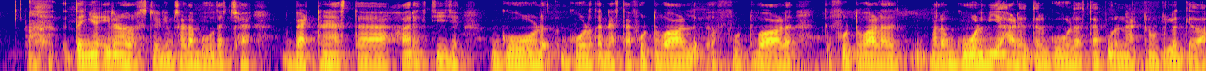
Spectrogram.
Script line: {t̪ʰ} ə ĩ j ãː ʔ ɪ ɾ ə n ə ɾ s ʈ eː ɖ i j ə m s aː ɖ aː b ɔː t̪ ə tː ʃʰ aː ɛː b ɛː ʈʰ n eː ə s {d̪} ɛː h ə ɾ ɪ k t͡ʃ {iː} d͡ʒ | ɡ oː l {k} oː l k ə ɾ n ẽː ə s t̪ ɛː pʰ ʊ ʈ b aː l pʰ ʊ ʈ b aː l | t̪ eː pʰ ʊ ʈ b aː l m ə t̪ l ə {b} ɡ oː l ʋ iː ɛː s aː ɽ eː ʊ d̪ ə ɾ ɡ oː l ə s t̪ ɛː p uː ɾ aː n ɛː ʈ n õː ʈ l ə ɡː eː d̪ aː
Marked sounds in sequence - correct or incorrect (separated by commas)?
incorrect, incorrect, correct, incorrect, correct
